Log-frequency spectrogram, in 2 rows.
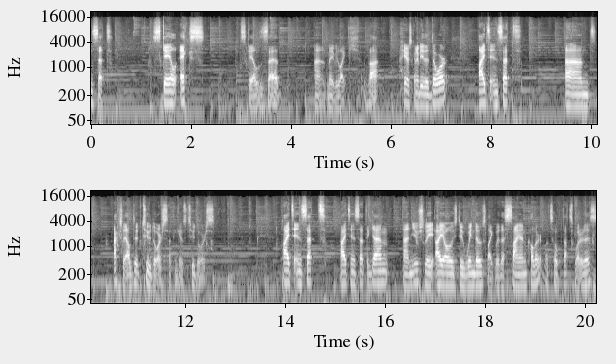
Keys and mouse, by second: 0.7 click, 1.1 s, 1.3 x, 2.5 click, 2.8 s, 3.0 z, 3.7 click, 4.3 click, 10.6 Escape, 11.1 ctrl+r, 12.4 3, 12.7 click, 13.0 shift+click, 13.8 i, 14.7 i, 16.6 a, 16.9 g, 19.4 click, 19.7 3, 20.0 a, 20.1 a.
